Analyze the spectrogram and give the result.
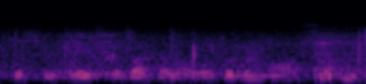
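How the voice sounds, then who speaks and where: A man talking quietly, often away from the mic, while exploring an abandoned site outdoors with a friend. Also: medium pitch, rapid-fire. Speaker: exploring companion. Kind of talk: casual walkaround chat. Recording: muffled outdoor camera audio with loud background noise.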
